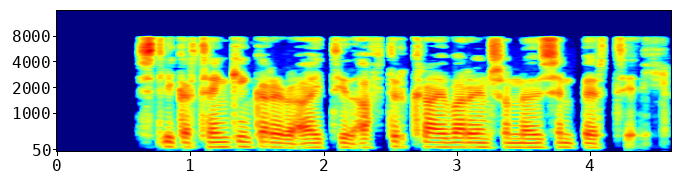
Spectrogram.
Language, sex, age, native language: Icelandic, male, 30-39, Icelandic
